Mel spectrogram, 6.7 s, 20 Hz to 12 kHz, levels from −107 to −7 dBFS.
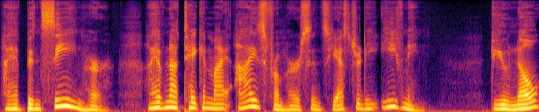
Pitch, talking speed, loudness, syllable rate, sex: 135 Hz, 170 wpm, -18 LUFS, 4.7 syllables/s, male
